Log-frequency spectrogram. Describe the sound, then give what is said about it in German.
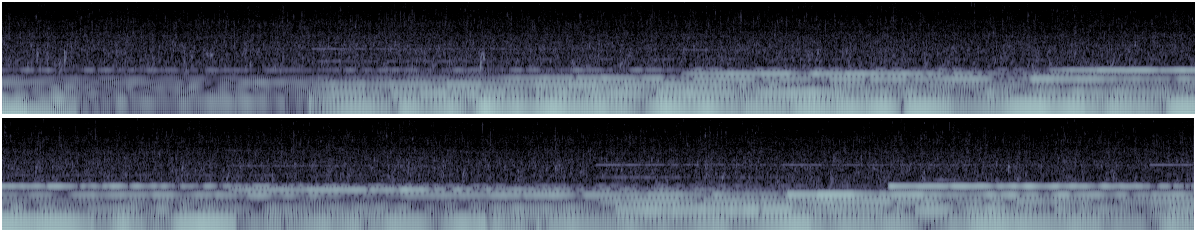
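A gently babbling stream flows steadily and softly throughout, its continuous trickle blended with low, sustained humming tones, with no one speaking. “Nimm das sanfte Plätschern des Wassers wahr.”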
